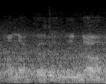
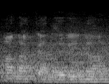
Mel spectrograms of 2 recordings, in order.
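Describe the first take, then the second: No difference in how they are said.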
